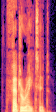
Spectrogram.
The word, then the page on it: federated: British English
